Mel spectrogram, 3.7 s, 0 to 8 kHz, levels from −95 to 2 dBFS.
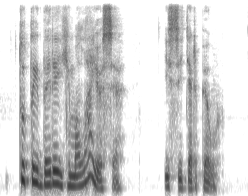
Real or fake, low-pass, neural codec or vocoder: real; 7.2 kHz; none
